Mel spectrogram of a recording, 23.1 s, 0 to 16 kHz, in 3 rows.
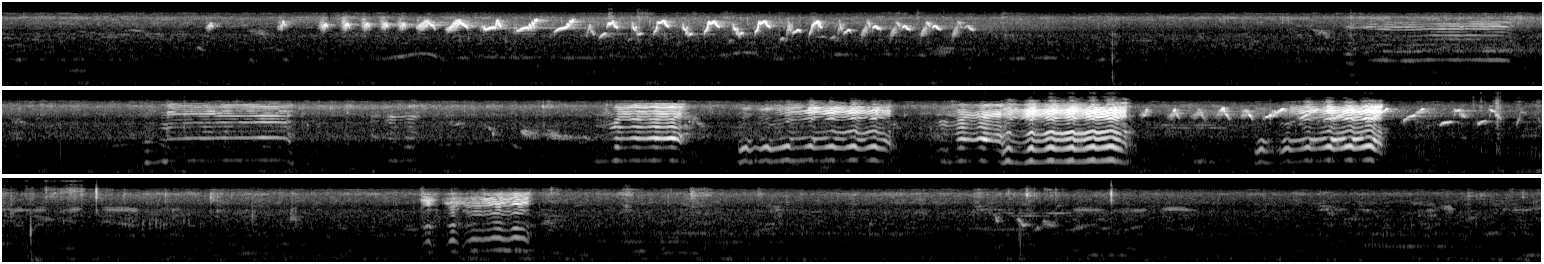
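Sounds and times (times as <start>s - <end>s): baby goats bleating: 6.7s - 7.6s, 8.4s - 9.9s, 10.6s - 13.4s, 14.0s - 14.7s, 17.5s - 18.1s.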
